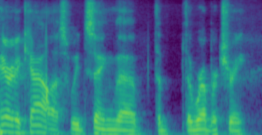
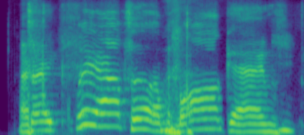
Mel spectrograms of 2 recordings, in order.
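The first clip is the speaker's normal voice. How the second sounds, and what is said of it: Will Ferrell's Harry Carey impression. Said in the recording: “doing an impression of Will Ferrell doing an impression of Harry Carey”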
